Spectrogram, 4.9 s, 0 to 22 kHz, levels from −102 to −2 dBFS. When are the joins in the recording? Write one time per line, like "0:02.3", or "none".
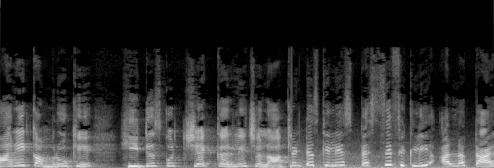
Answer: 0:02.9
